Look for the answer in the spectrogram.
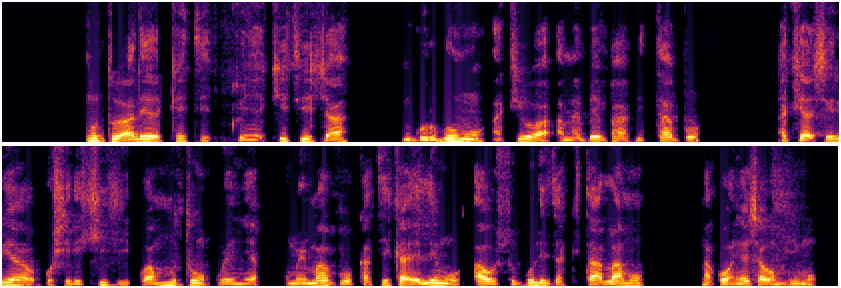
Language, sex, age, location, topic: Swahili, male, 18-24, Wajir, education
